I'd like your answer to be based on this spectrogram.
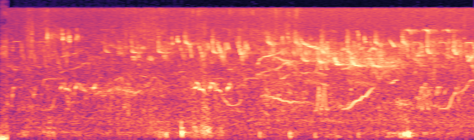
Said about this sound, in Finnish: No niin, siellä taustalla kuuluu tiltaltti. Tämä chilchalt, chilchalt. Ääni on tiltaltin ja se on yksi niistä linnoista, jotka on saanut nimensä äänen perusteella.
